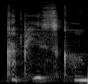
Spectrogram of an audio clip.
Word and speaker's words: capisco: it's good to know capisco means I understand that's why sometimes you might have heard like kapish mapishi and you'd say capisco I understand capisco capisco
